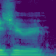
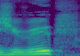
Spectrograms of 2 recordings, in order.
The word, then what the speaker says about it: Giroud: I want to give a thumbs up to the duo where you don't pronounce the D's. Okay. Eden Hazard, Yeah. Olivier Giroud.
